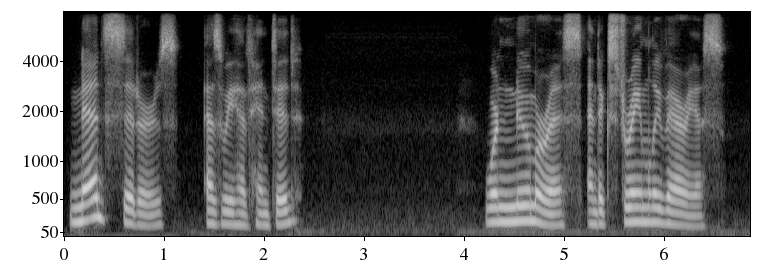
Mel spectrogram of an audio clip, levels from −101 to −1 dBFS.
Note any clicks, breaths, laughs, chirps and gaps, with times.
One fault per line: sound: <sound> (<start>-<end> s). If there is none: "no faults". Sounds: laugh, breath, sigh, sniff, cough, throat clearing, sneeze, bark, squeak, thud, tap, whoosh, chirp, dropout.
no faults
